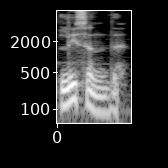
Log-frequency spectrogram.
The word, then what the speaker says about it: listened: En el pasado es listened. Es muy similar a la forma del presente, pero en este caso se le agrega una ED y solo se pronuncia la D.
